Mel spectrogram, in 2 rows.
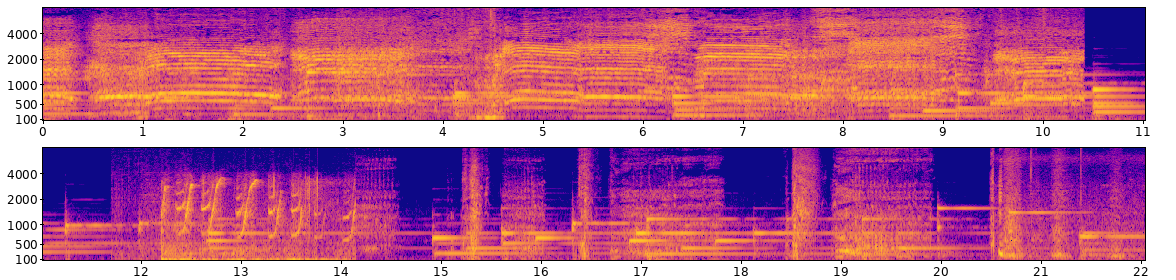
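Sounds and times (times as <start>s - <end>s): sheep bleating: 0.0s - 10.4s
background music with held notes: 0.0s - 22.0s.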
